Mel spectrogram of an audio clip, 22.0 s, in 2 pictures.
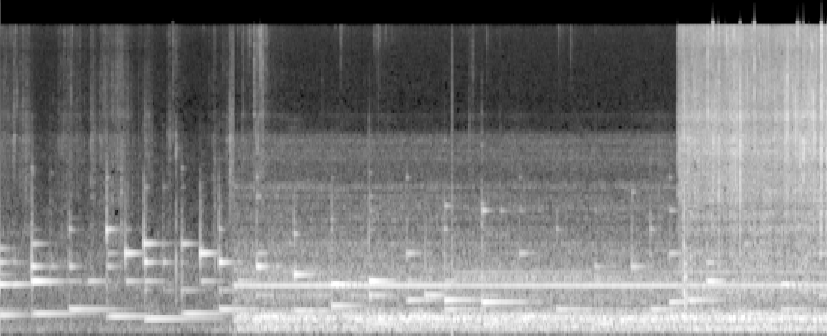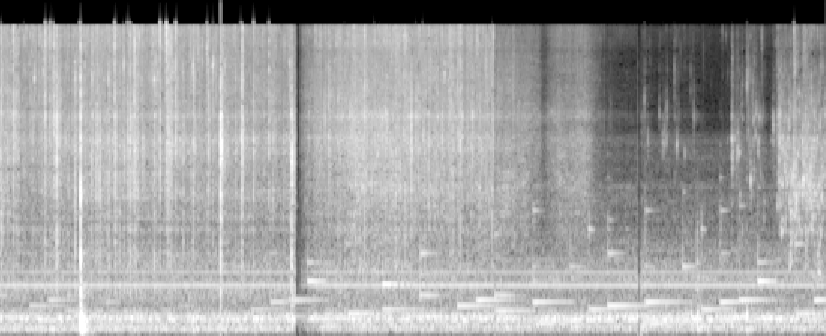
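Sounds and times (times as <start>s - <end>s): soft music with mallet notes: 0.0s - 13.8s, 14.6s - 22.0s
patties sizzling in oil: 9.0s - 17.8s.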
